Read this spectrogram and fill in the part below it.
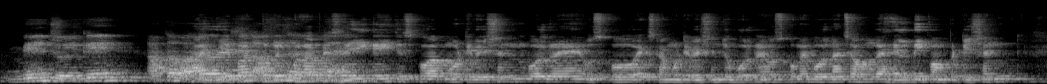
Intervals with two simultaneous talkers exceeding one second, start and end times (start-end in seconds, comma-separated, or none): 1.9-3.5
